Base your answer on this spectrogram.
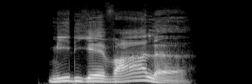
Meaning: inflection of mediäval: 1. strong/mixed nominative/accusative feminine singular 2. strong nominative/accusative plural 3. weak nominative all-gender singular
- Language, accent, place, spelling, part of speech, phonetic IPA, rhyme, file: German, Germany, Berlin, mediävale, adjective, [medi̯ɛˈvaːlə], -aːlə, De-mediävale.ogg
